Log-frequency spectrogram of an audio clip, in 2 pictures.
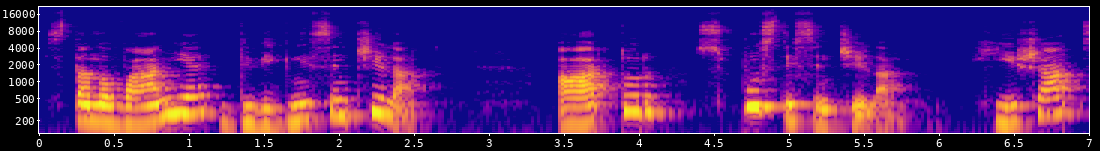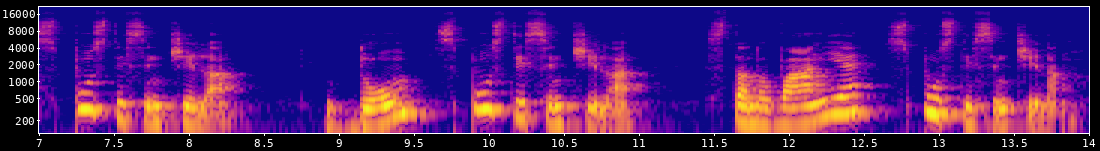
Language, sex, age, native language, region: Slovenian, female, 60+, Slovenian, Savinja region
